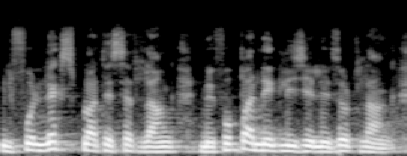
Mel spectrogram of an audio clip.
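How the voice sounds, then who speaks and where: A man talks with a Senegalese accent. His pace is moderate. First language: Pulaar (speaking French). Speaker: painter. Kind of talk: talk show interview. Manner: hesitant, repetitive.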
